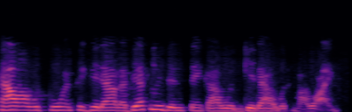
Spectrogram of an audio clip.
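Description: A woman's voice: mid-range voice, fast, breathy edge, highs cut off. A woman from Mississippi with a Southern accent, giving an earnest, faith-filled personal testimony as an interview guest, with frequent fillers. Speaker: guest, nonprofit founder.

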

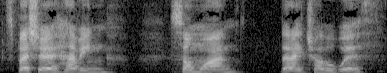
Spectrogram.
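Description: A woman's voice: mid-range voice, fairly even intonation, normal speed, fairly bright tone. A woman guest chatting casually on a podcast, giggly and talkative, laughing often between phrases. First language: not Korean. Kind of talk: casual chat.

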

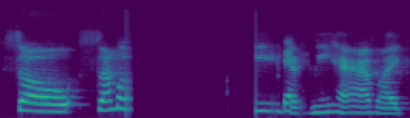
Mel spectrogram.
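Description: Lively woman in her twenties, lo-fi. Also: fairly high pitch, extremely slow. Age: 20s. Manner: animated, playful teasing, talks to viewers directly. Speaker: host. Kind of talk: casual chat.

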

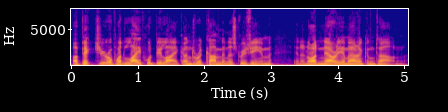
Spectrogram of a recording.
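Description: A male announcer presents an old radio drama in a measured, declamatory tone. His pitch rises and falls with lively emphasis, and the sound is dry and close. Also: no echo, highs cut off.

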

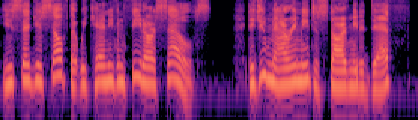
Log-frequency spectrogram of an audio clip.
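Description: A woman's voice: medium pitch, moderate pace, a bit bright, no echo, clean studio sound, natural voice. A woman playing a cold, manipulative stepmother in a spoken fairy-tale drama. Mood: reproachful. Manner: manipulative, icy, theatrical.

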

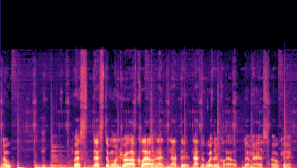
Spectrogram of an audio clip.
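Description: A man's voice: steady tone, unhurried, vocal fry, over music. A man in his thirties with an Oklahoma accent, hosting a casual solo podcast in a rambling, profane, laid-back way. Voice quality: deep voice. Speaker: podcast host.

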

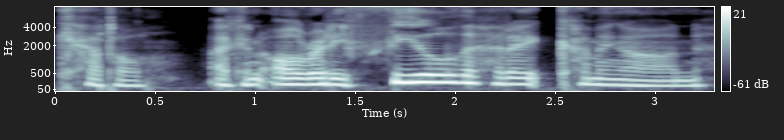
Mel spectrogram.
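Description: Lady as a fed up witch, deep for a woman, flat n sarcastic, dry close sound, audio drama. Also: moderate pace, dry recording. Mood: weary, dark. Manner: flat, sardonic, clipped. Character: stern, exasperated female witch, dry and unyielding. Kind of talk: multivoice podfic audio drama acting.

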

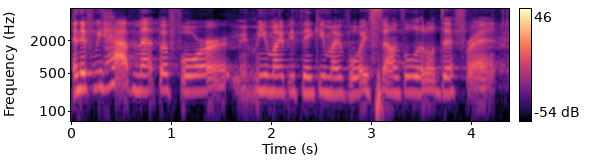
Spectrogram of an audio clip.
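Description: Husky woman preaching in a big hall. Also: a little high, a little fast, a little hiss or hum. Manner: playful storytelling, self-deprecating jokes, lively quoted voices. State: husky voice today. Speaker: senior pastor. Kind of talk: humorous sermon to a congregation. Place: church sanctuary. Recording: long reverb of a large hall.

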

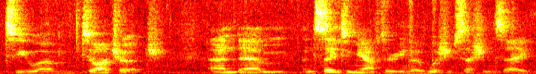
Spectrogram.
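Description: A low-voiced man in the audience asks a question, rambling with plenty of fillers. He is picked up from across an echoing hall, with noise in the background. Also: completely flat delivery, moderate pace. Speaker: audience member asking a question. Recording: echoey room, distant mic, noisy.

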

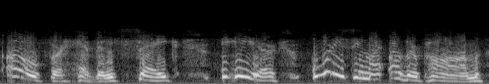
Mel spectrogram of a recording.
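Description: A woman's voice: on the low side, huge pitch swings, measured pace, crowd noise. A woman playing an eager, gullible fortune-teller's client in a theatrical radio ad sketch. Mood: dismayed. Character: eager, gullible woman having her palm read. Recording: tinny old radio recording.

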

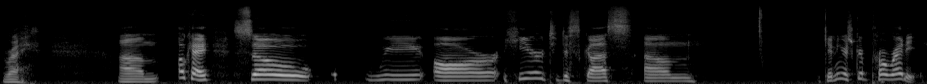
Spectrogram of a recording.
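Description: A man's voice: high-pitched, lively intonation, drawn-out words, pauses often, smooth, no echo, clean studio sound. A man hosting a panel discussion and putting questions to his guests. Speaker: host.

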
